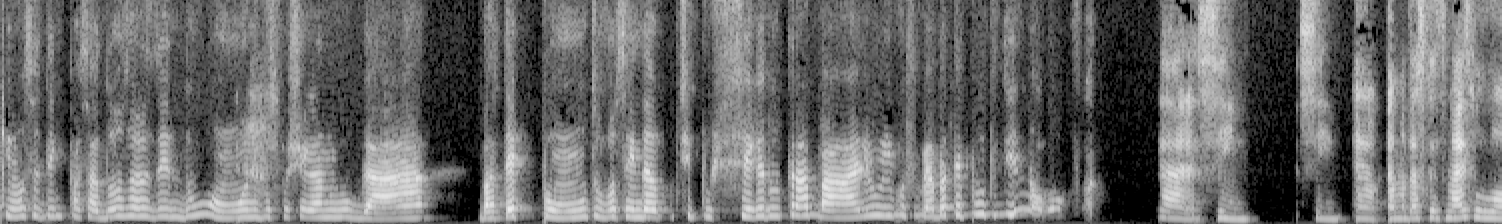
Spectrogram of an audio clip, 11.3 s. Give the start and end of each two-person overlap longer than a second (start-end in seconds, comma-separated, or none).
none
